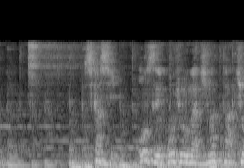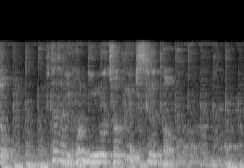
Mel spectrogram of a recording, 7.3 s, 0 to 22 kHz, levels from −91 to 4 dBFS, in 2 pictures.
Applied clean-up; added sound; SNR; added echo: none; none; none; reverberation time 0.3 s.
